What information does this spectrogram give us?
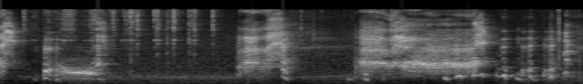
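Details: A pet bare-eyed cockatoo (little corella) being entertained with a can gives three loud, harsh, rasping screeches, each about half a second to a second long, with metallic clinks and clatter between them.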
